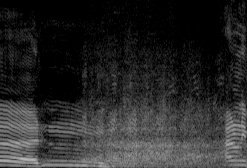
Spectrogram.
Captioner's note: audience laughing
